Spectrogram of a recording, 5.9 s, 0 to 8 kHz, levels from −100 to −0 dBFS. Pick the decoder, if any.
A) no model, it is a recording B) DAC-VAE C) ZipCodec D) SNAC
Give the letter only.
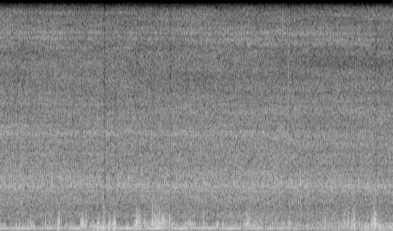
A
